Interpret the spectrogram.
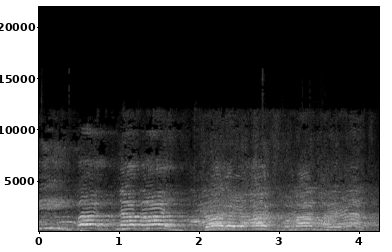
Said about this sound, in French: Et puis, cette foule de Philippins réunis hier soir à Manille pour appeler à la libération de Ressa.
